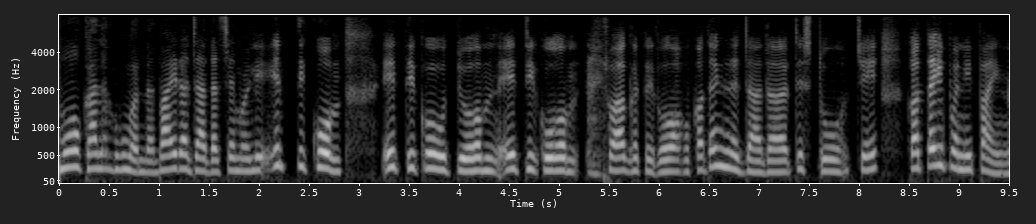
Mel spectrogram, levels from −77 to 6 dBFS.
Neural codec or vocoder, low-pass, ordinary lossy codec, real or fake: codec, 16 kHz, 0.8 kbps, ZipCodec; none; none; fake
